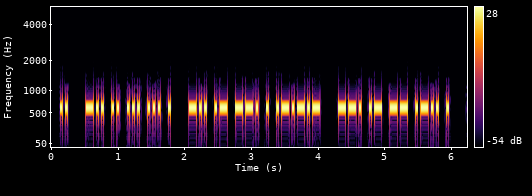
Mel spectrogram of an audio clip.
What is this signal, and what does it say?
Morse code, heard as a keyed tone, about 31 wpm, 600 Hz. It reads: I DISSE DAGE. GAMLE
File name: Ferie QRQ 31wpm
